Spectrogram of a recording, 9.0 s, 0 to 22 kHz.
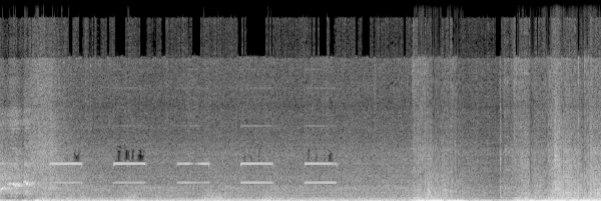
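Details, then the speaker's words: Honda EM1 after engine installation, first start: steady even idle with dash chime and a couple of brief revs, raising idle toward closed loop; runs fine. "and it's idling like at a your normal like idle, but it sounds like it's coming up right now, so."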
